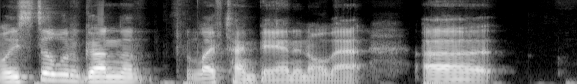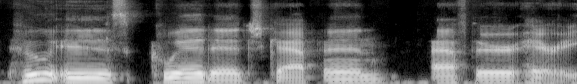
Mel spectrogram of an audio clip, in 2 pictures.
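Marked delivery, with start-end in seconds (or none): 4.5-8.7 very slow, flat read-aloud voice. Wondering aloud about a question, the speaker puts on a googling voice. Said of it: "That's my googling voice".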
